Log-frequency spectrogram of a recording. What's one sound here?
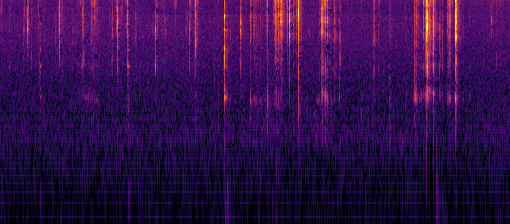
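Crab shells crack and crunch as they are pulled apart.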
